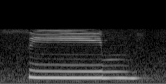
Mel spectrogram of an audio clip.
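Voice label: "sim3", Cantonese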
